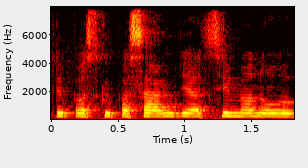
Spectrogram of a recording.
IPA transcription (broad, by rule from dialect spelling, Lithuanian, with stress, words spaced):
tɐɪ pɐsˈkʊɪ pɐˈsɐmʲdʲeː ɐtʲˈsʲɪmʲɛnʊ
